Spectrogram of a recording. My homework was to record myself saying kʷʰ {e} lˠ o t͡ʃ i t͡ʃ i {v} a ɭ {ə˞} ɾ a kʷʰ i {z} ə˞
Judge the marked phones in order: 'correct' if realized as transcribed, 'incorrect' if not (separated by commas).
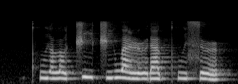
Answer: incorrect, incorrect, correct, incorrect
